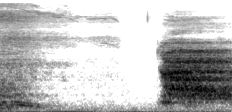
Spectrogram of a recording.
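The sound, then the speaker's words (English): A deep inhale drawn in during a guided prayer, soft and airy at first and then swelling into a louder, breathy rush of air near the end. “And we inhale”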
